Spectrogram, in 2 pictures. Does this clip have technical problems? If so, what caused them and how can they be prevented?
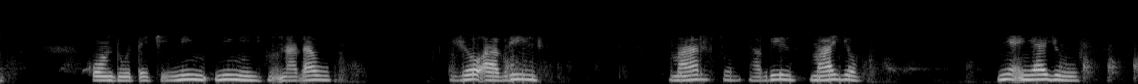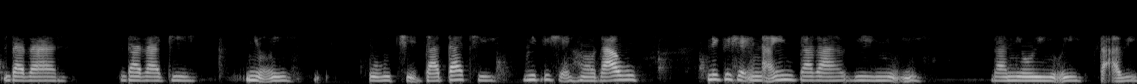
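Yes. Throughout, the speech sounds rough and synthetic, with nothing above 3.8 kHz. This is plainly audible G.729 codec damage, which fits an 8 kbit/s voice link. Use a wideband codec such as G.722 or Opus instead.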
